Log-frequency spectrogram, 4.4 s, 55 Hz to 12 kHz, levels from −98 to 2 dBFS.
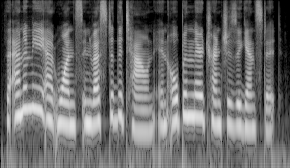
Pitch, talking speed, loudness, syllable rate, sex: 245 Hz, 180 wpm, -16 LUFS, 5.1 syllables/s, female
